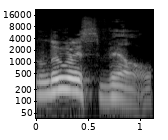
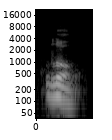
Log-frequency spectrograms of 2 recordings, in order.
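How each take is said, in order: First: The first part sounds like the name Louis. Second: It is slurred into a short mumbled form. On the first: The speaker calls it wrong. "A lot of people say Louisville because it's just dumb" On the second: The speaker calls it right. "correct pronunciation is Louisville ... like you have marbles in your mouth"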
